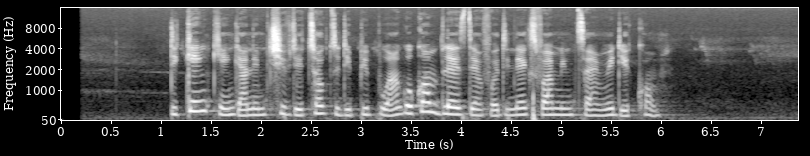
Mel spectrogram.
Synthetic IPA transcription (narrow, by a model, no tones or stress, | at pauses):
d̥ikĩŋɡkʰĩŋɡãnẽmt͡ʃifdetʰɔk̚tudipipolãnɡokɔ̃mblɛsdɛ̃ɱfɔdinɛkstfamĩntʰãɪ̃mwedekʰɔ̃m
